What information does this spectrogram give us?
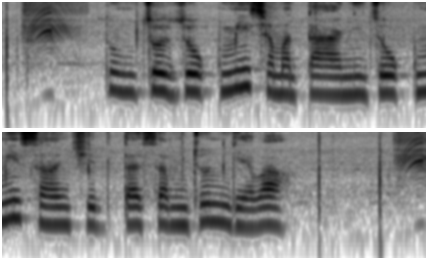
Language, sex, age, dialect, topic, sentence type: Marathi, female, 18-24, Southern Konkan, banking, statement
